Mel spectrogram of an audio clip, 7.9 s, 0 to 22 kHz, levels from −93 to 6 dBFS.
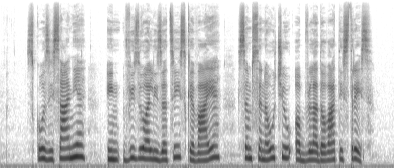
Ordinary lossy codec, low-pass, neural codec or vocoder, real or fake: none; none; none; real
